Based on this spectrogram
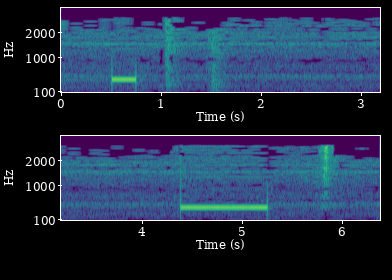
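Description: Telephone keypad tones dialing an option in a hospital-supply company's phone menu: one short beep, then after a pause a longer steady beep, over faint line hiss.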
